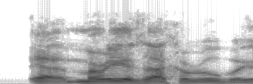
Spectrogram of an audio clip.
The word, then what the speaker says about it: Zakharova: Is that how you say it, Zakharova? The Kremlin. – Maria Zakharova. Yeah.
